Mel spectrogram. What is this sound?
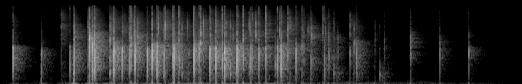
Crowd Clapping 1 1
Clapping, People, Sound, Cheering, Cheer, Clap, Foley, Crows, Person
